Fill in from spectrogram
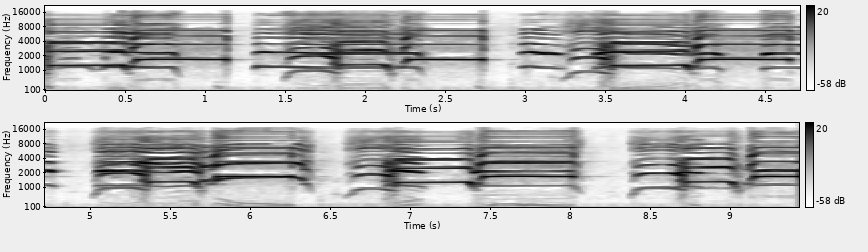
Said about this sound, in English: If you cover up the end of the call. See, that's, I'm doing it right. It just doesn't sound like a typical duck call, right? Or if I cover up the end of it. It applies back pressure and you get another level.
